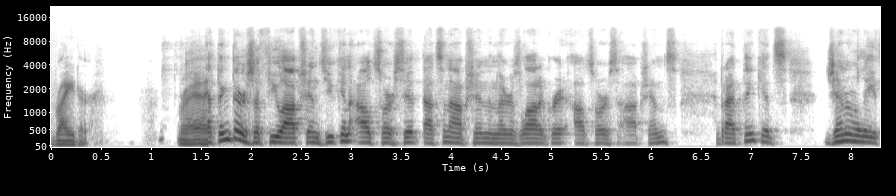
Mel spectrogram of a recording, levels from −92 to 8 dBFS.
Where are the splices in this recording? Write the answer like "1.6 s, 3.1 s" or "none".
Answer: 1.6 s, 6.7 s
